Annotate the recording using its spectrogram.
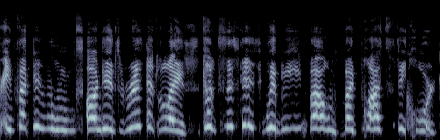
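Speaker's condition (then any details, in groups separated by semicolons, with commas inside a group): Physical speech impairment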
